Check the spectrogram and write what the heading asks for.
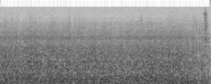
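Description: Steady road and engine noise of a car being driven, heard from inside the cabin: an even low rumble with no change in pitch.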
